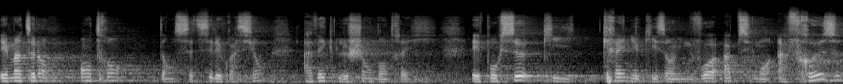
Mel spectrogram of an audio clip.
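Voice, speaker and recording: A man with an English accent talks at a fairly slow pace. Noticeable background noise and audible room echo are present in the recording. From England. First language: English (speaking French). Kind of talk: wedding homily and liturgy. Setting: church wedding with congregation, microphones.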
